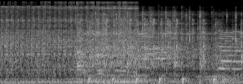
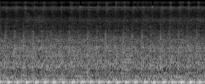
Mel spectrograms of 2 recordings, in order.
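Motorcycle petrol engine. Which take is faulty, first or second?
first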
